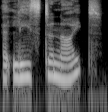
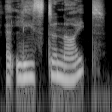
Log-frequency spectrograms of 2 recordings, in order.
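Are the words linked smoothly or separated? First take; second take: linked; linked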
